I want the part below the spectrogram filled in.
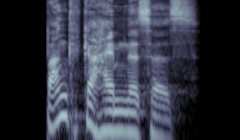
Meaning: genitive singular of Bankgeheimnis
- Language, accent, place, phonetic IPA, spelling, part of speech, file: German, Germany, Berlin, [ˈbankɡəˌhaɪ̯mnɪsəs], Bankgeheimnisses, noun, De-Bankgeheimnisses.ogg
